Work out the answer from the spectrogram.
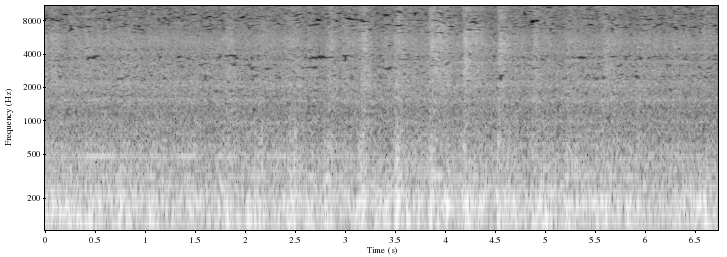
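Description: Freight train of open gondola wagons rolling past close by: a steady rumble of steel wheels on the rails, with a run of clacks over rail joints around the middle.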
